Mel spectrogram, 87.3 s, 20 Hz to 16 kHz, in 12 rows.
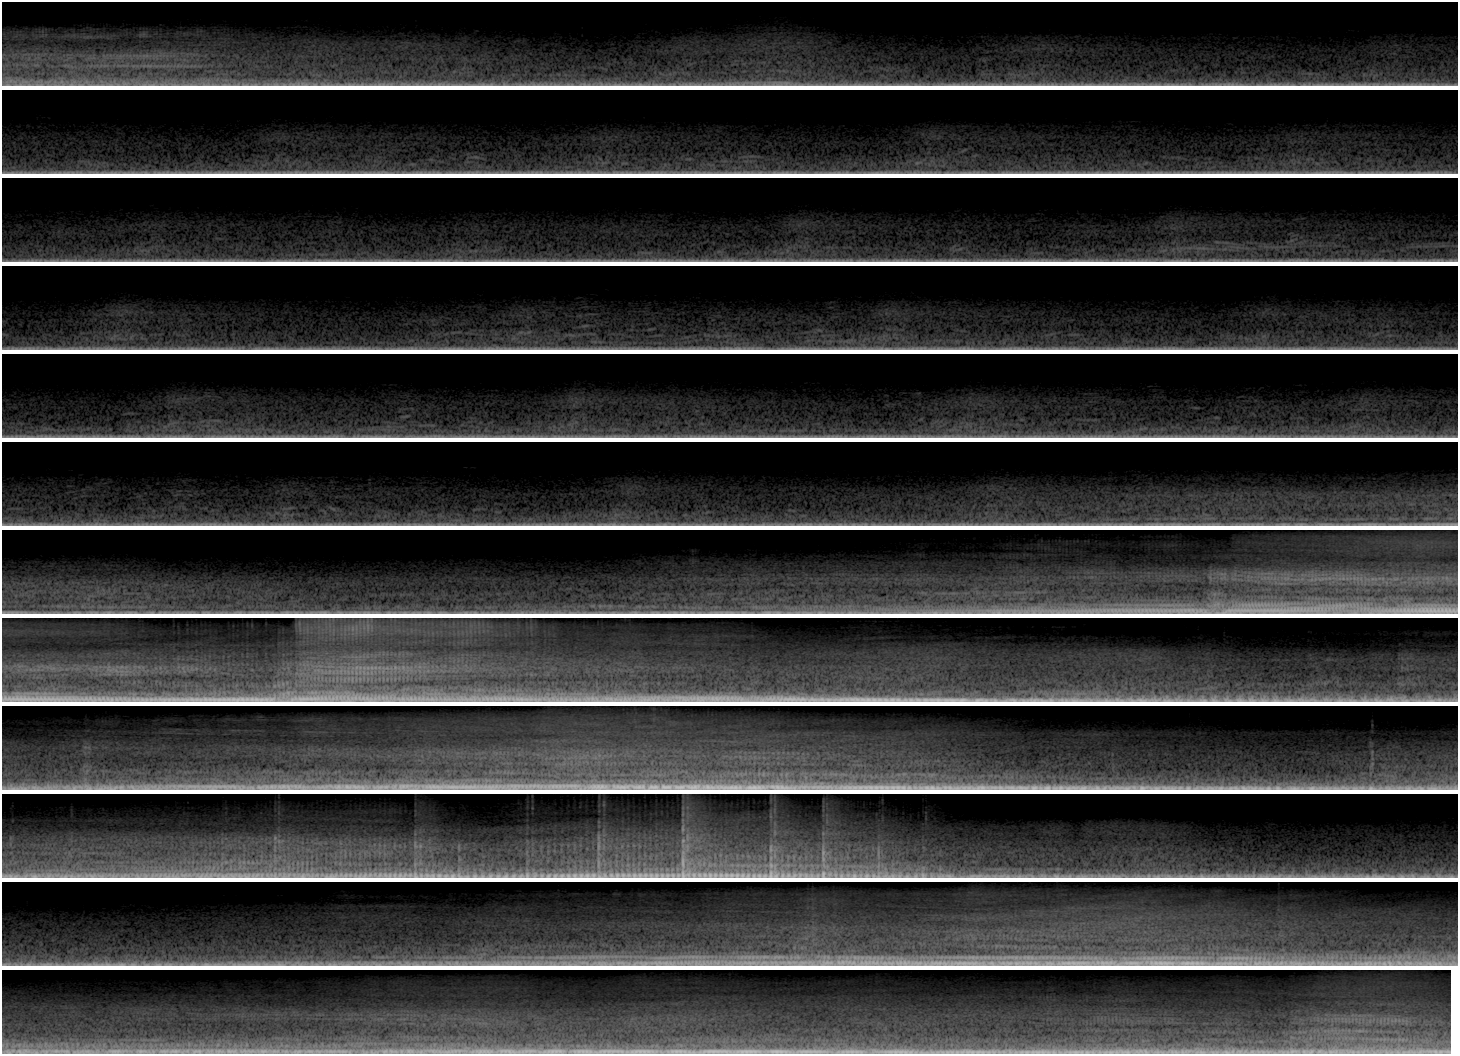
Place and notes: Scarborough District, UK - Motorcycle Road Racing 2016 ... Gold Cup ...
Super lightweights ... 650cc practice ... Mere Hairpin ... Oliver's Mount ... Scarborough ... open lavaliers clipped to base ball cap ...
